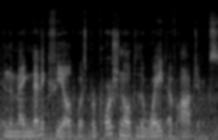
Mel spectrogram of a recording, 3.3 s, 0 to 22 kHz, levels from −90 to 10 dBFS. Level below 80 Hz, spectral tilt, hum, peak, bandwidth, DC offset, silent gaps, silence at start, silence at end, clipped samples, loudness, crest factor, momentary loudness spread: -52 dBFS; -5.5 dB/octave; none; -20 dBFS; 16.5 kHz; under 0.1%; none; 0 s; 0 s; under 0.1%; -36 LUFS; 16 dB; 6 LU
